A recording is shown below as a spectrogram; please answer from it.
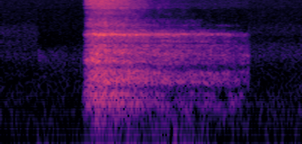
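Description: A man's sigh, a breath let out close to the microphone, about a second long and fading as it goes.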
